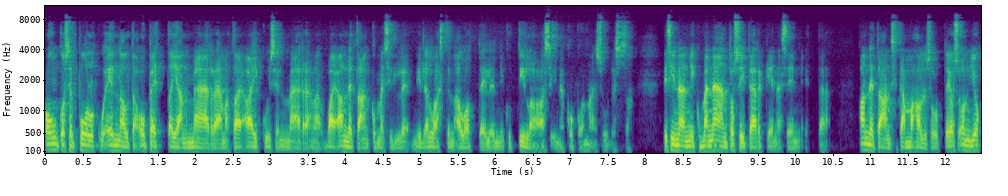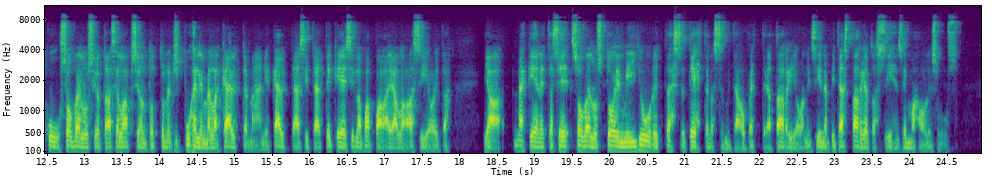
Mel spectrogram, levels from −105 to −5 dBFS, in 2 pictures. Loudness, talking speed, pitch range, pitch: -20 LUFS, 170 wpm, 100-110 Hz, 105 Hz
